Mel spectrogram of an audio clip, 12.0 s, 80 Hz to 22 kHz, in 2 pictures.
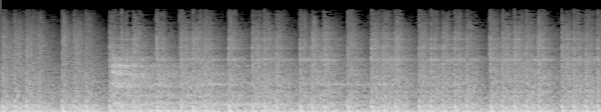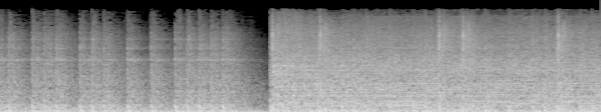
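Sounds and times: music with heavy low drums: 0.0 - 12.0
percussive hits: 0.0 - 12.0.

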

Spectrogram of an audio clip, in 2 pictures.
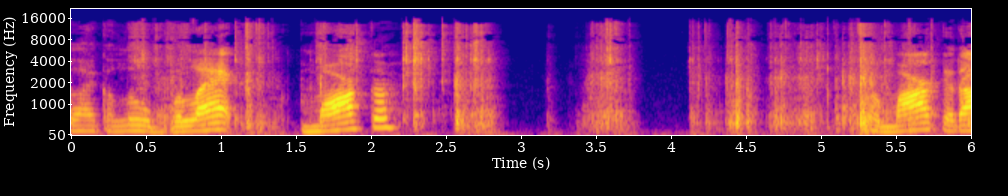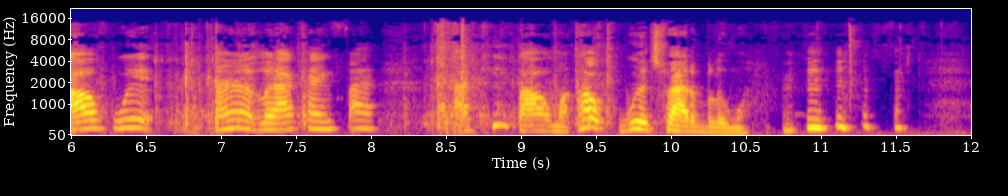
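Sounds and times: craft supplies clattering and rustling: 0.2 - 10.0.

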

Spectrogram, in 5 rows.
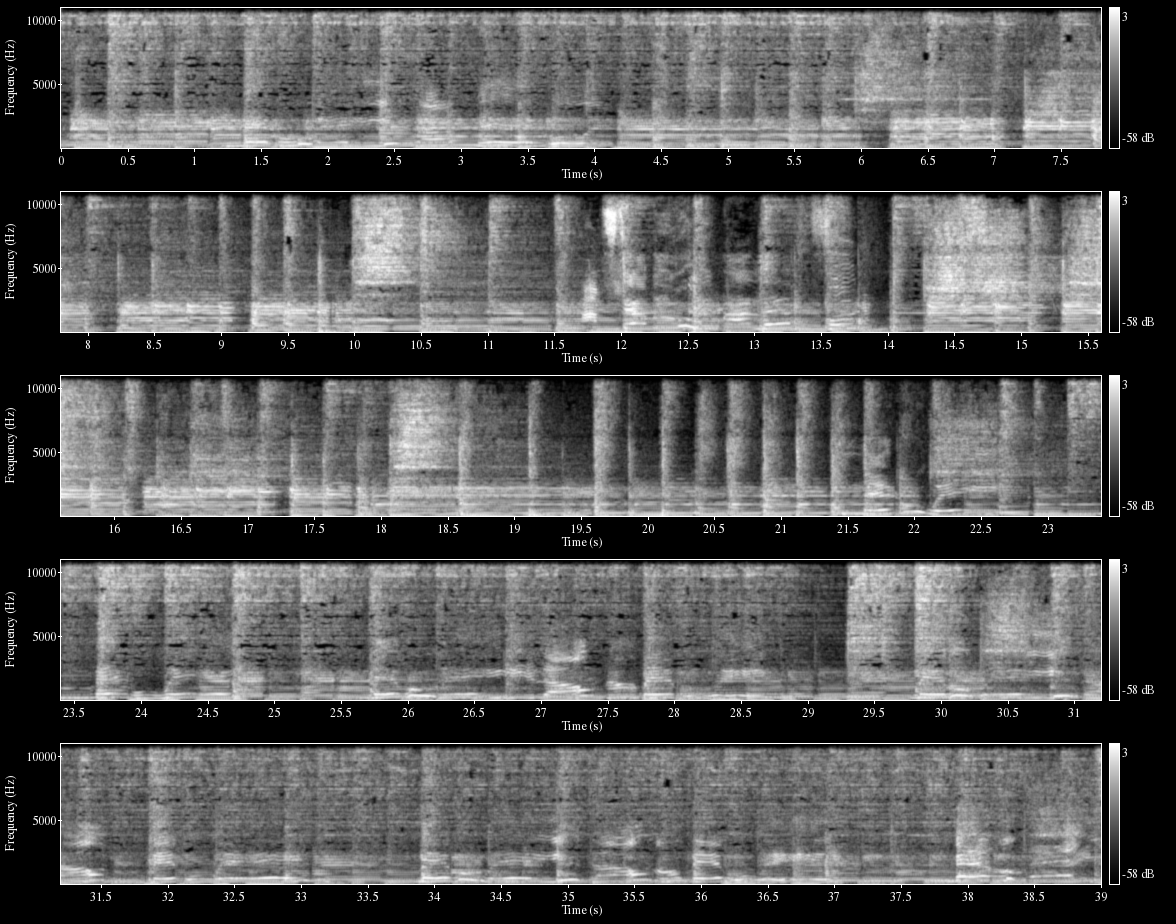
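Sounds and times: man singing: 0.0 - 6.6, 11.6 - 14.2, 21.4 - 39.0
drum kit: 0.0 - 39.0
electric guitar: 0.0 - 39.0.

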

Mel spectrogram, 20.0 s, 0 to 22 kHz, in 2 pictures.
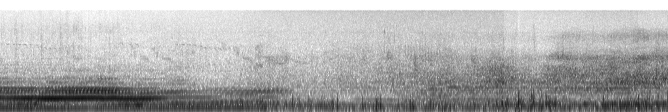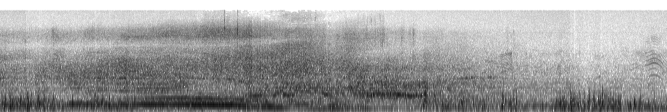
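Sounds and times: rally car passing by: 0.0 - 19.4.

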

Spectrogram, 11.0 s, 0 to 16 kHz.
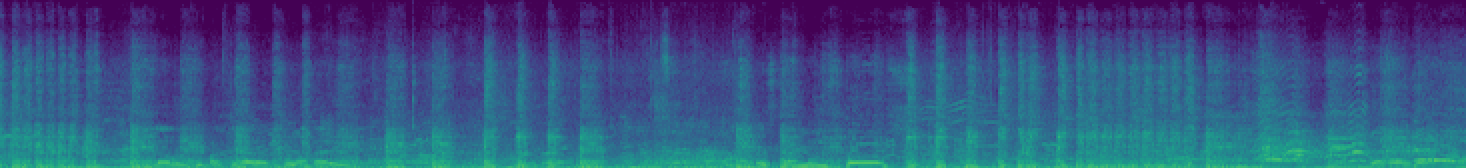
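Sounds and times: music with strong drum beat: 0.0 - 4.7, 5.4 - 11.0.

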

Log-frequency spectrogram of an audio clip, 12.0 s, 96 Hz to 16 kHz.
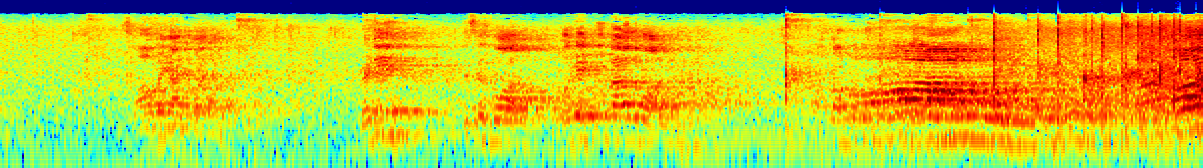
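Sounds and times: men's voices: 8.1 - 12.0.

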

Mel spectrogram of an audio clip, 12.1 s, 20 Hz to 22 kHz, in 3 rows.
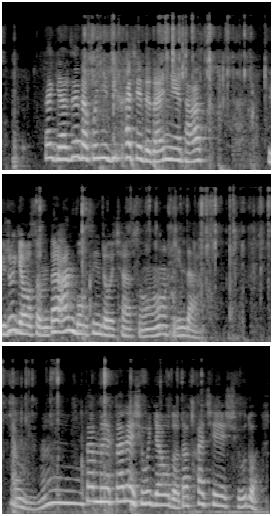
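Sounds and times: packaging wrap crinkling and tearing: 0.0 - 11.6.

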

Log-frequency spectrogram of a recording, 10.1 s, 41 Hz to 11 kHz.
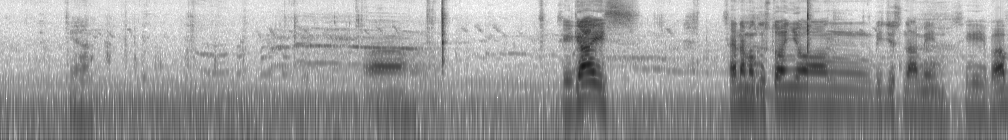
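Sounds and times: low background hum: 0.0 - 10.0
chicken clucking: 0.9 - 3.7.

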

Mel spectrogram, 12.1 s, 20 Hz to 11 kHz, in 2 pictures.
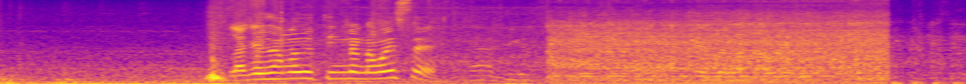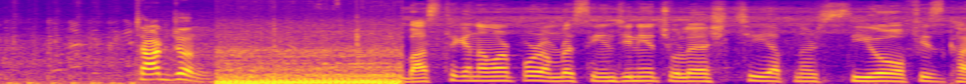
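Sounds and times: low engine hum: 0.0 - 8.6
vehicle rushing hiss: 1.2 - 5.6.

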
